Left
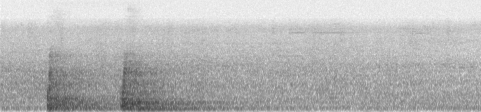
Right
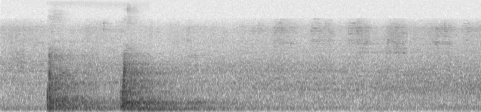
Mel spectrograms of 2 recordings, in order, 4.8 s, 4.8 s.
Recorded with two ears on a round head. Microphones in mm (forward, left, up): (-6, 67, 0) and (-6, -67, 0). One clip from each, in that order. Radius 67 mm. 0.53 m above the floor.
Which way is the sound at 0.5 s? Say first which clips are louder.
Right 3 dB; 60° right (ahead or behind).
